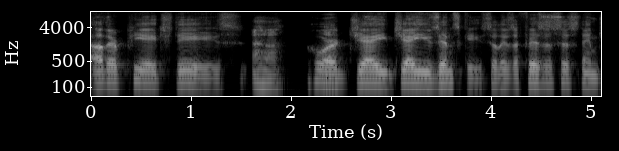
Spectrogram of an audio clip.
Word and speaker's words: Uscinski: So how do you, can you help us out with the pronunciation? It's Uscinski. Uscinski.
